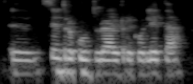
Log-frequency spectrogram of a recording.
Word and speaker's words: Centro Cultural Recoleta: So they asked me for this museum in Argentina, Centro Cultural Recoleta. That's how I pronounce it.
